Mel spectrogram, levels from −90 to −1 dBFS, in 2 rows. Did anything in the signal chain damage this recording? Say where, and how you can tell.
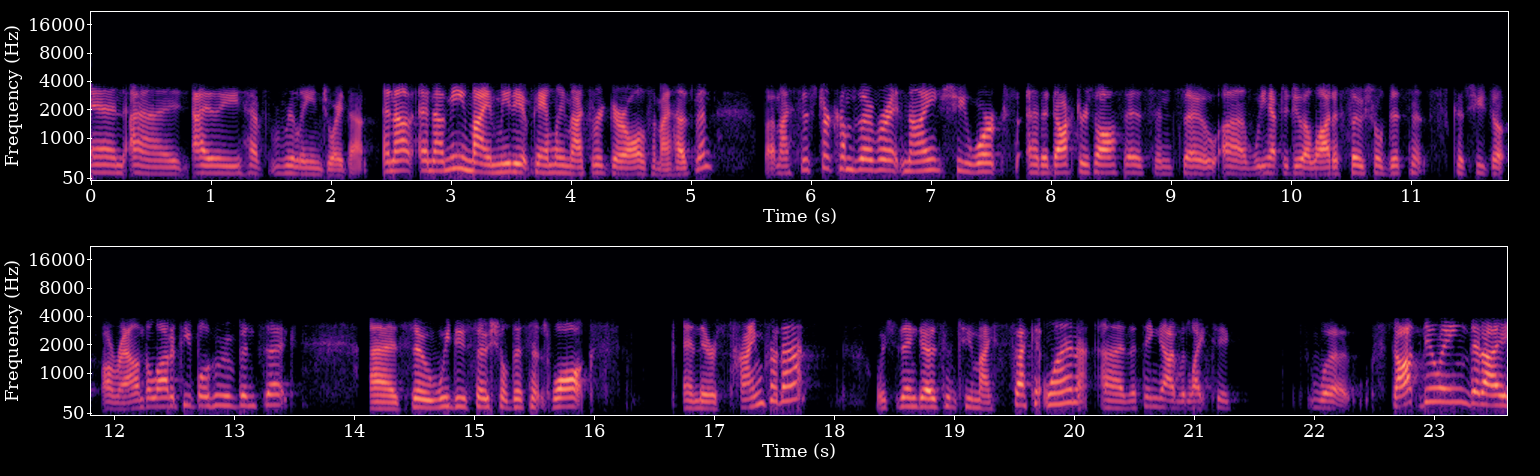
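Yes. The G.729 codec damaged the whole clip at the codec stage. The speech is confined to roughly 300 Hz to 3.4 kHz and sounds rough and slightly synthetic throughout. That texture fits an 8 kbit/s coder rebuilding the voice from a filter, pitch predictor and sparse pulses.

Network packet loss, concealed by the speech codec, causes three brief faults. At 0.75 to 0.81 s, before "I have really enjoyed", about 60 ms of audio was lost. Two more gaps of about 30 ms occur at 16.14 to 16.19 s, between "we do social distance" and "and there's time for", and at 18.94 to 19.01 s, between "that which then goes" and "my second one". Each gap becomes a short buzzy tone or coloured noise that fades as the decoder stretches its last pitch and filter.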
